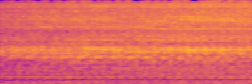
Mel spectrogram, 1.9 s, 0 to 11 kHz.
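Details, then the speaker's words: VW 2.0 TSI turbo (Tiguan), 97,000 miles, P2187 code, PCV already replaced, bell housing wet and dripping; rough idle right after startup; steady hiss with uneven wobble, vacuum leak, later traced to the rear main seal. "so a quick Diagnostics 97 000 miles not even that many miles we start the vehicle and it's going to idle Rock"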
